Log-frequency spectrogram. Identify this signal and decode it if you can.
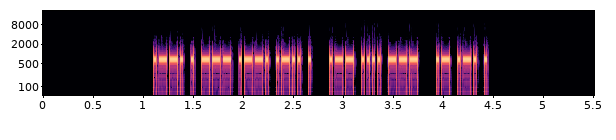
Morse code, heard as a keyed tone, about 44 wpm, 700 Hz. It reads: PEOPLE WHO ARE
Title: Sets of 3 Words 45wpm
